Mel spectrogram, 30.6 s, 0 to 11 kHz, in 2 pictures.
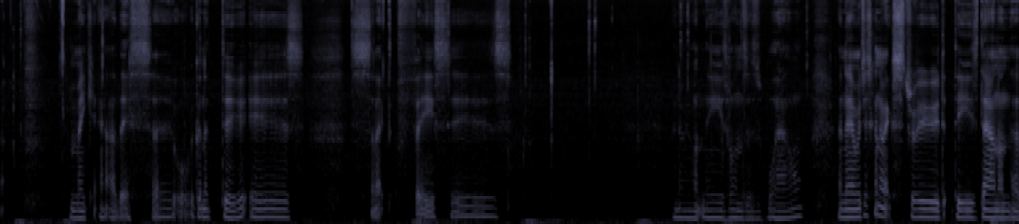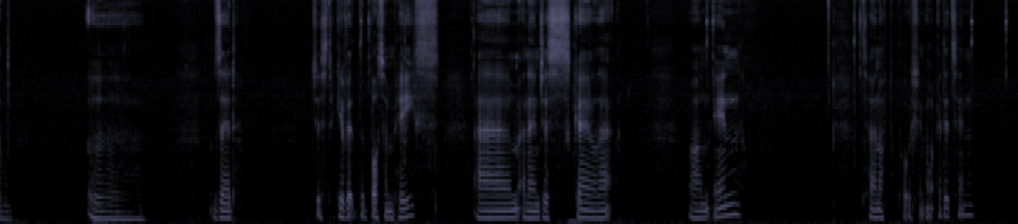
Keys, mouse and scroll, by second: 0.1 scroll up 3, 0.2 shift+middle click, 1.2 middle click, 5.2 right click, 6.5 alt+shift+right click, 8.7 click, 10.1 alt+shift+right click, 11.0 middle click, 21.6 middle click, 23.7 s, 28.0 click.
